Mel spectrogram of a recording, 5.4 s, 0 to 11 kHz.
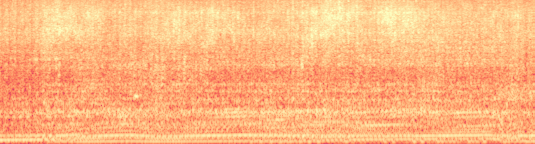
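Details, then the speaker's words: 1970 Ford Falcon small-block after a 750 Holley carb swap, pulling hard under load while driving (it still needs a torque converter): the V8 drone briefly wavers and breaks up, then smooths out. The owner suspects it may be running rich but can't tell. "Little breaking up right there. Might be a little on the rich side. Can't tell."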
